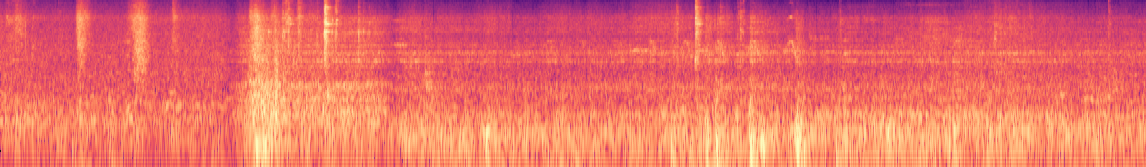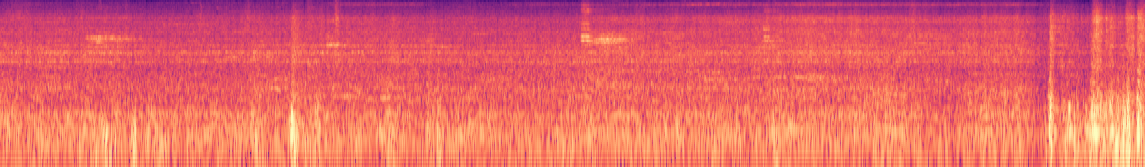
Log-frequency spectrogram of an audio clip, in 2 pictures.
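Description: Moving passenger train heard from inside the coach: a steady rumble of wheels on the rails with scattered clicks, and a louder rush about two and a half seconds in.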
